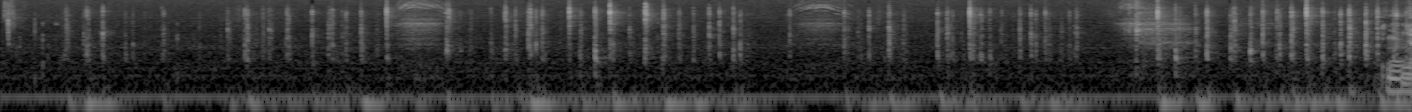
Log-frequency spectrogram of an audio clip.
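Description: Typing on a computer keyboard to enter a distance value for the AutoCAD Offset command: steady, close, irregular key clicks with a few louder strokes, and a voice speaks over them.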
